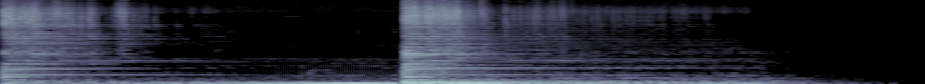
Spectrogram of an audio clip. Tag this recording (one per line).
metal
iron
sheet
vibration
